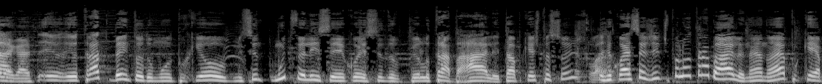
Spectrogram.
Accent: Rio de Janeiro, Brazil; eu sou do Rio, então eu posso falar

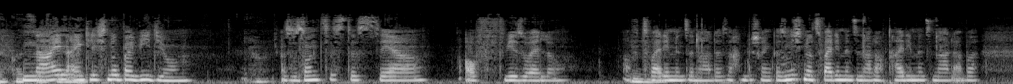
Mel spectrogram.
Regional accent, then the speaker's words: Saint Petersburg, Russia; Aus St. Petersburg, ein Vorort von St. Petersburg.

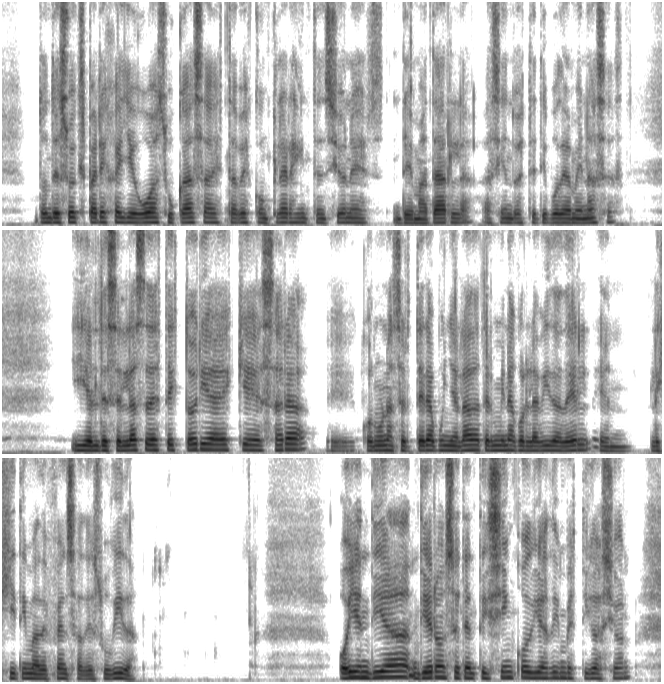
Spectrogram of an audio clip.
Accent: Puerto Cisnes, Aysén, Chile; soy de Puerto Cisnes

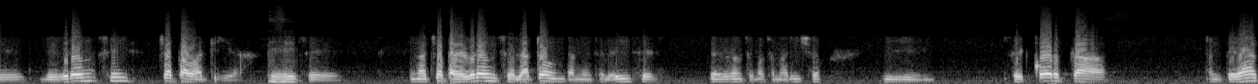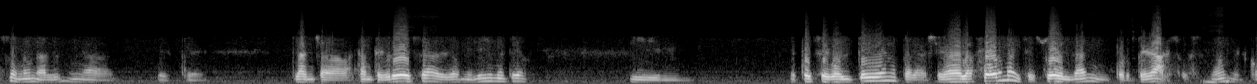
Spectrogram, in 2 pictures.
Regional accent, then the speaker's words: Villa Gesell, Buenos Aires Province, Argentina; yo desde los 2-3 años más o menos vino mi familia para acá

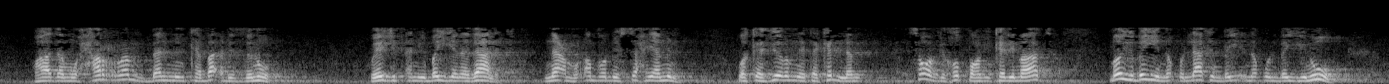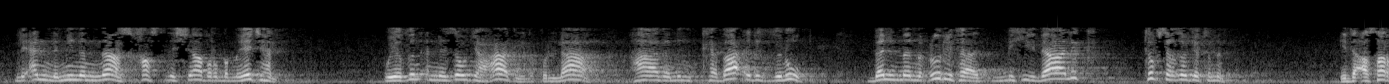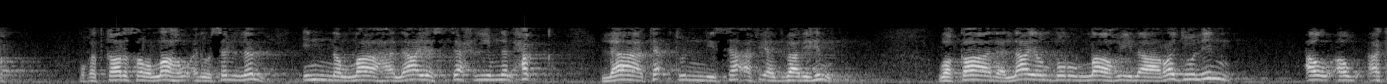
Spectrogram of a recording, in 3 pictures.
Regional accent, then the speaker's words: Saudi Arabia; وإما يذكر فيحمد أن بلدنا المملكة العربية السعودية أنها ردت ذلك

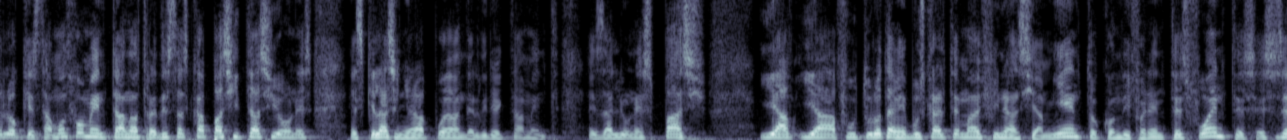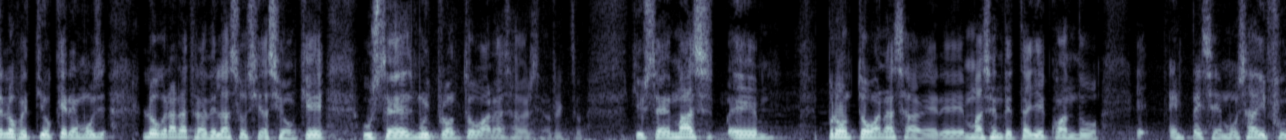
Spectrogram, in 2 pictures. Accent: Colombia; enfocarnos hacia un futuro en paz como colombianos

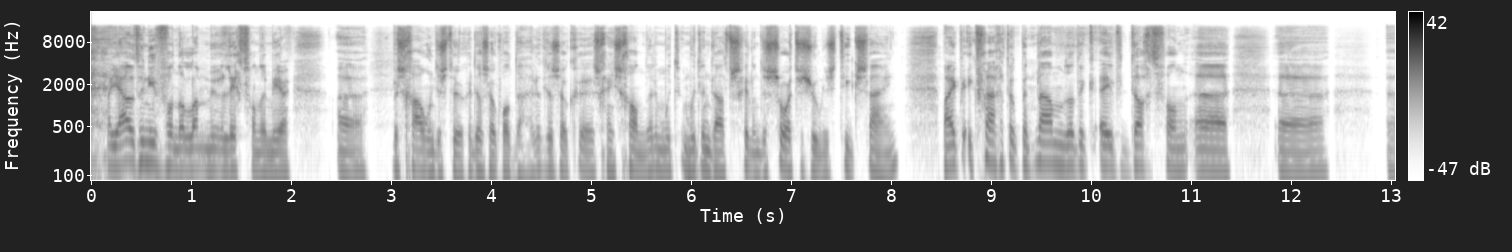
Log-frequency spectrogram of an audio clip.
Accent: Rotterdam, South Holland, Netherlands; born there; naar onze geboortestad Rotterdam vertrok

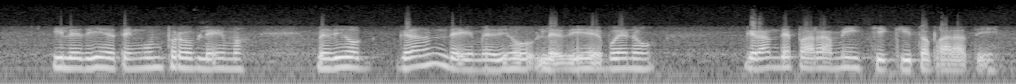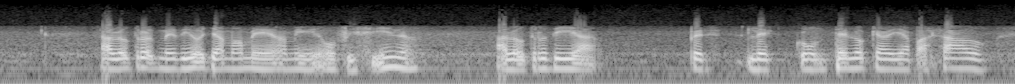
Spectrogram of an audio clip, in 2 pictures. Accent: San Germán, Puerto Rico; Y yo soy de San Germán

